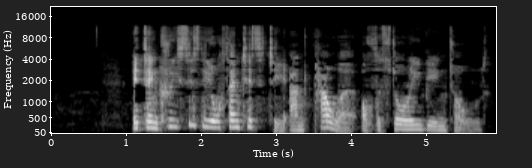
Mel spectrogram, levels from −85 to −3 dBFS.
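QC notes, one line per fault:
Throughout, HE-AAC compression: gritty, lispy s sounds and hard, metallic treble cut off above 11.5 kHz, likely copied-up replicated highs from a bitrate near 12 kbps.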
